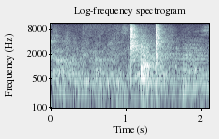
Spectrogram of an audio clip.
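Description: Two sharp knocks about a third of a second apart, about a second in, over a background murmur of people talking in a hall.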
